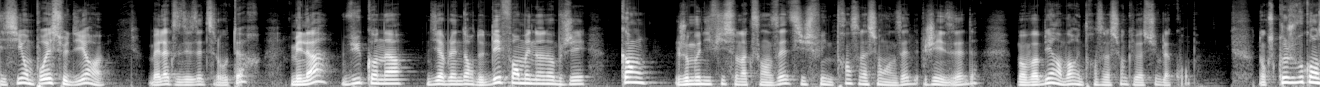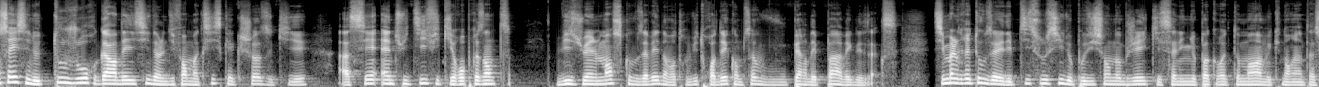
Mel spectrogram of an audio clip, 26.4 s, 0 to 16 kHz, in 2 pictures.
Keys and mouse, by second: 0.1 middle click, 2.8-3.1 middle drag, 9.1 g, 13.4-14.0 drag, 22.6 click.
